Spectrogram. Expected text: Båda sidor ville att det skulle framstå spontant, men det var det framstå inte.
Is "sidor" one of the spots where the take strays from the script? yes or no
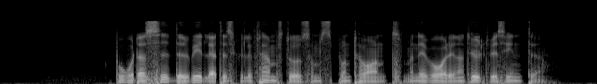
no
